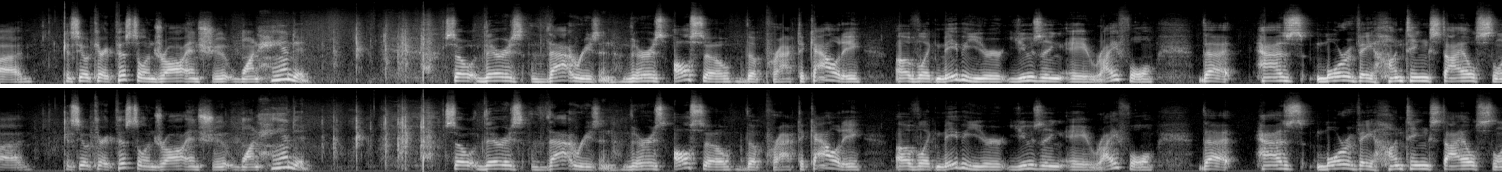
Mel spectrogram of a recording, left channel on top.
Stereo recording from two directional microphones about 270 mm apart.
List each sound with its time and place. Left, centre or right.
0.6 s speech: left
4.4 s speech: left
